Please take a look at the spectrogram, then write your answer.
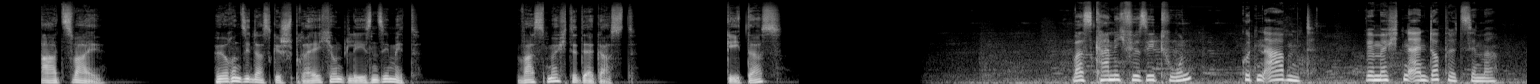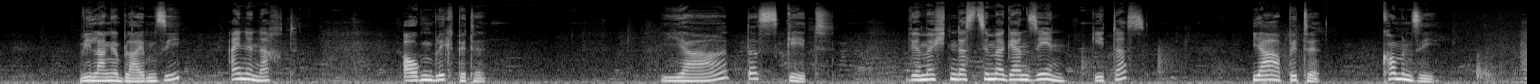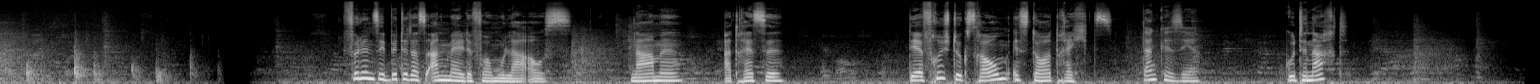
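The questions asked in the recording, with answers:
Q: Was möchte der Gast?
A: Ein Doppelzimmer für eine Nacht (und das Zimmer sehen)

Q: Geht das?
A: Ja, das geht.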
